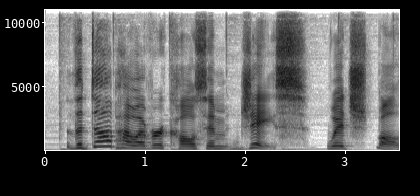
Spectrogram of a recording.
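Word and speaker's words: Jheese: It's not entirely intuitive based on the spelling that this should be pronounced Jace and not Jace, as in Jace's names are so complicated.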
